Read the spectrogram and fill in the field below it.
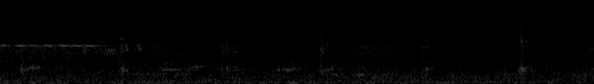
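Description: Dry reeds rustle as a hand brushes against them.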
